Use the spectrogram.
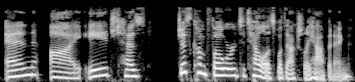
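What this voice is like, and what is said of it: Usual voice. Nothing is said of it.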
